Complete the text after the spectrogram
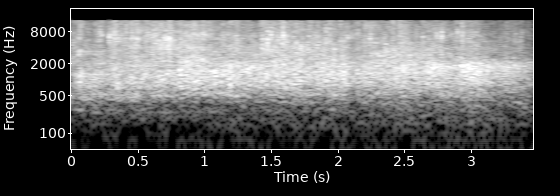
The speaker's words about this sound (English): And I think it's worth saying that both men did get applause at various points for various different ideas they were conveying.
